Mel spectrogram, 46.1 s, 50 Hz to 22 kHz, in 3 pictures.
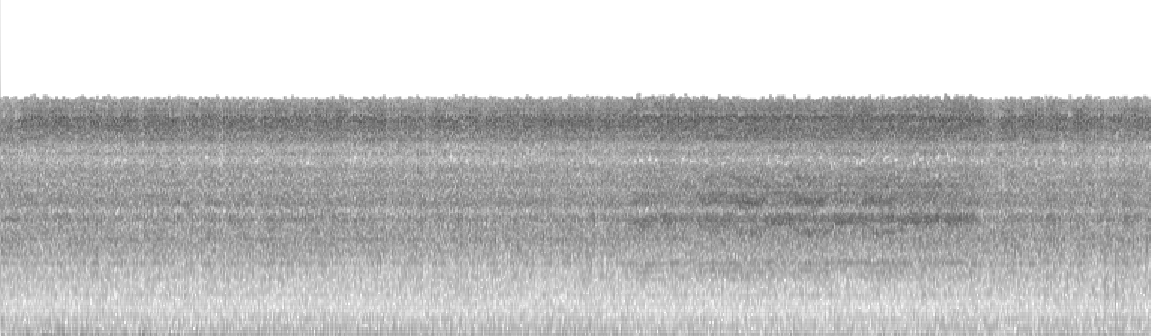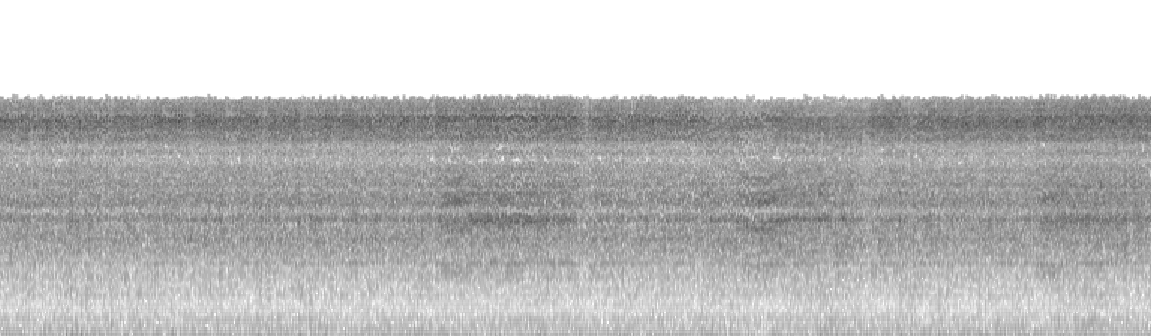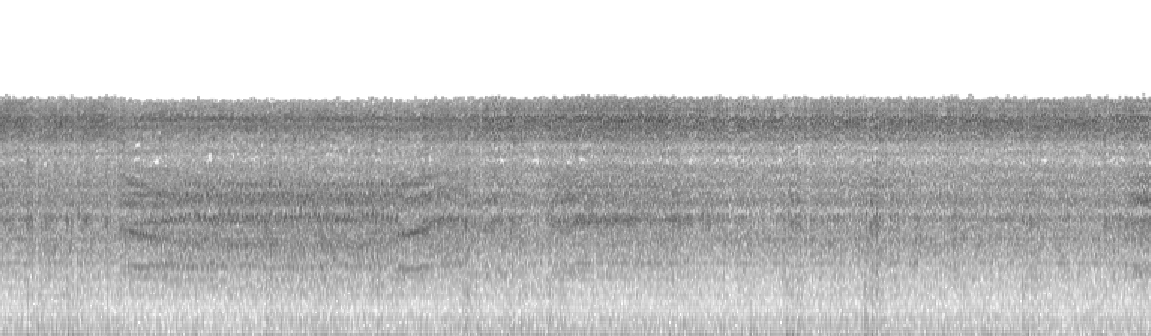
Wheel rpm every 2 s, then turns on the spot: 240, 230, 230, 230, 230, 220, 230, 230, 230, 230, 230, 230, 230, 230, 230, 230, 210, 200, 220, 230, 230, 230, 230.
none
